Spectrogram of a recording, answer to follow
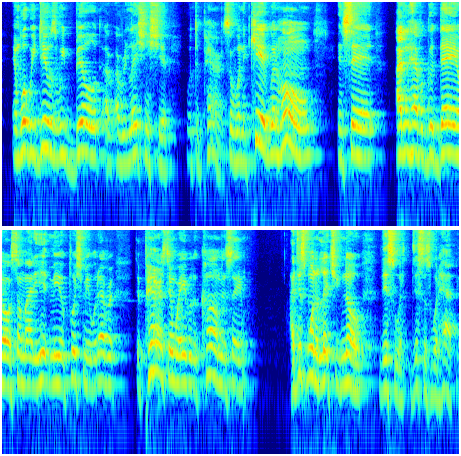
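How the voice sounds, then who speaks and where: A man with an American accent and a high pitch talks at a fairly quick pace, his tone dark and mellow with ordinary pitch variation. There is audible room echo. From Philadelphia, Pennsylvania. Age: 60s. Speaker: youth club executive director. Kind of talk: radio interview.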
